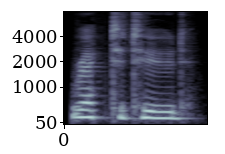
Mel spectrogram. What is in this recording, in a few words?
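"rectitude", American English; AmericanBritish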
